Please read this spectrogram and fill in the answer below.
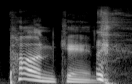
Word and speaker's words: Punkin: So, Punkin.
